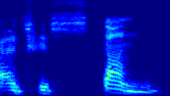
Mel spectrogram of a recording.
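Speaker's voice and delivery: normal talking voice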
